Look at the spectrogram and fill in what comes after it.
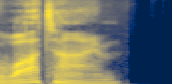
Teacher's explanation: The two T sounds become one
